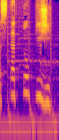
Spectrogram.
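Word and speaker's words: stéatopygie: Il y a quelques minutes, je vous ai demandé si vous saviez ce qu'était la statopigie. Donc j'avais même eu du mal à le prononcer. Là, je le reprononce bien.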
